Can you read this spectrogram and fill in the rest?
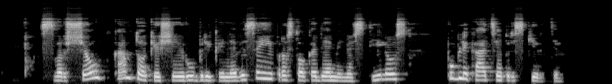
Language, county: Lithuanian, Vilnius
